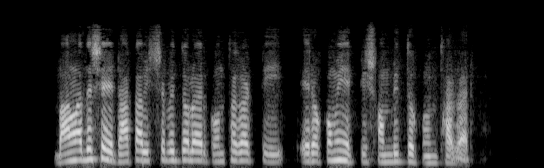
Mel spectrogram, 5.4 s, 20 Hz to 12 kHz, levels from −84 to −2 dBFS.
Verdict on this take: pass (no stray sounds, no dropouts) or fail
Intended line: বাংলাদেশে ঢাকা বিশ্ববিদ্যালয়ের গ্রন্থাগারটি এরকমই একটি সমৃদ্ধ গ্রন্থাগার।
pass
